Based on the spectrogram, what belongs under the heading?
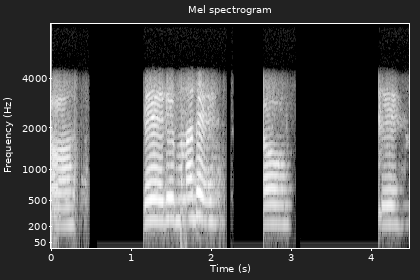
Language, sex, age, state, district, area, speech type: Bodo, female, 30-45, Assam, Baksa, rural, conversation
